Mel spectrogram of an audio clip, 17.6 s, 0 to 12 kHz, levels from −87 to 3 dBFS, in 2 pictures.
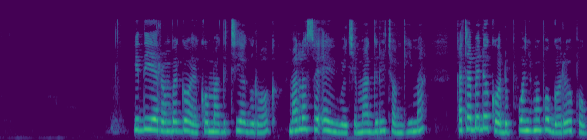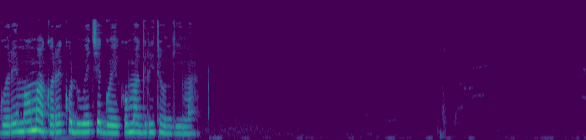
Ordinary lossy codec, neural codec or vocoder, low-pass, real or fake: none; none; 7.2 kHz; real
